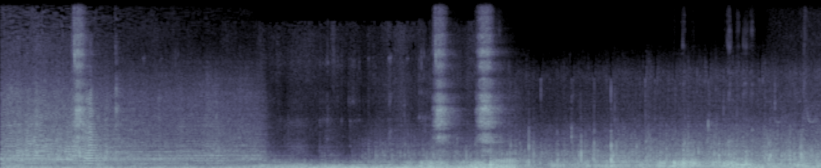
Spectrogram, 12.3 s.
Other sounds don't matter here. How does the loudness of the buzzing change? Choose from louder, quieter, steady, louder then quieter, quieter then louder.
quieter then louder.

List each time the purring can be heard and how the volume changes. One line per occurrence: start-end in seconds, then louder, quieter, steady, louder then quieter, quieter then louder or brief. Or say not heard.
0.0-8.0 louder.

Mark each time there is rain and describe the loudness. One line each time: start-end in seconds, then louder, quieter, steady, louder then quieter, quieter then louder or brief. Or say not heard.
5.3-12.2 louder.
